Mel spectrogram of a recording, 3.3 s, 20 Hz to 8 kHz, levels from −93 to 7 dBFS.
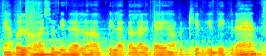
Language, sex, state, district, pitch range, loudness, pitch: Hindi, male, Haryana, Jhajjar, 115-120 Hz, -16 LUFS, 115 Hz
